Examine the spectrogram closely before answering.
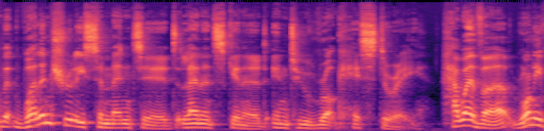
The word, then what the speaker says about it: Lynyrd Skynyrd: And yes, it's Leonard Skinnard, by the way, not Leonard Skinnard. And we know that because of their debut album, pronounced Leonard Skinnard.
